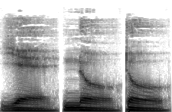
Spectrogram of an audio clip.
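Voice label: "yenoto", concatenated syllables; Affixing experiment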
